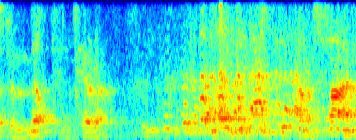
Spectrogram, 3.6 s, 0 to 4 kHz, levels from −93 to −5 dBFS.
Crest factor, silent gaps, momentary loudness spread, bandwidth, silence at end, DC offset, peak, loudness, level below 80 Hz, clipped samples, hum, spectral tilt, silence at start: 18 dB; none; 17 LU; 4 kHz; 0 s; under 0.1%; -8 dBFS; -24 LUFS; -58 dBFS; under 0.1%; none; -8.5 dB/octave; 0 s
